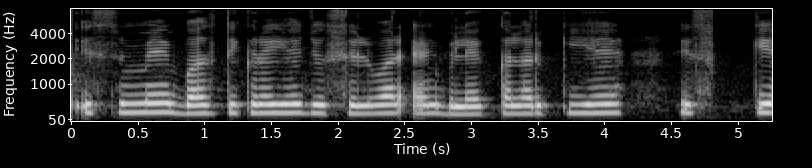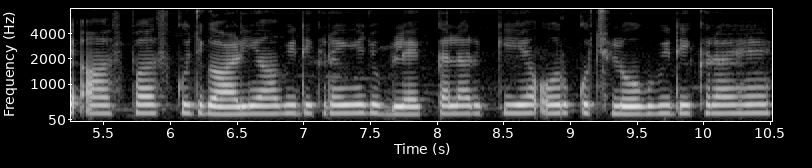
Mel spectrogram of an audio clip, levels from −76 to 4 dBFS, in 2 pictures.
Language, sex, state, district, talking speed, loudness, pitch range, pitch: Hindi, female, Bihar, Saran, 190 wpm, -16 LUFS, 210-225 Hz, 220 Hz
